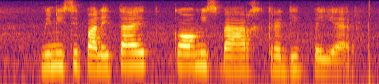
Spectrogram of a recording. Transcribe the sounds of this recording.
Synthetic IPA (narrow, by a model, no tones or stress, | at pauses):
mynisipɐlitəjtkɑːmisbærχkrədit̚bəɦiər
